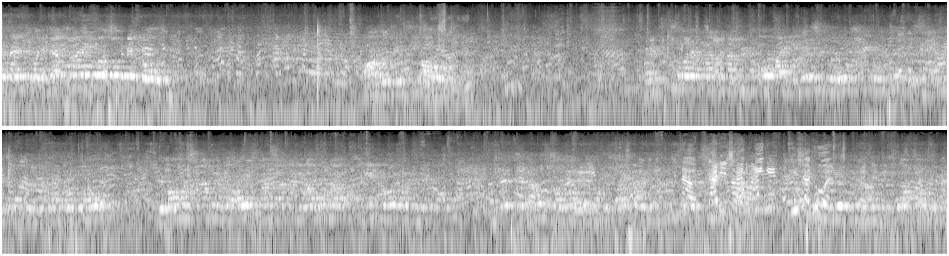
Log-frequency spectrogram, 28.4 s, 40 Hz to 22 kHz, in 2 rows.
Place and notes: Hauptstr., Oldenburg - Brunnenlauf, preparation for public marathon
preparation for the Brunnenlauf, a public annual marathon, kids run will start soon.
(Sony PCM D50, Primo EM172)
